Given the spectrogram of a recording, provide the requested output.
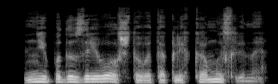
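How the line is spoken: Sighing. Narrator (Russian): вздохнул Горкавин

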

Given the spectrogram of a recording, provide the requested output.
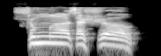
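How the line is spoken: Hissed. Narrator (Russian): прошипел

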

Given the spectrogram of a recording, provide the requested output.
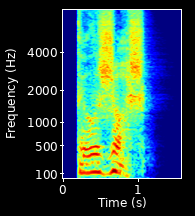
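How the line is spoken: Growling. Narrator (Russian): прорычал

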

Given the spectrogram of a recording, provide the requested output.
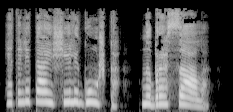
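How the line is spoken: Thin little voice. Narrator (Russian): тоненьким голоском проговорила Алиса

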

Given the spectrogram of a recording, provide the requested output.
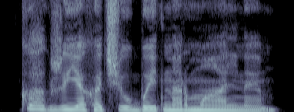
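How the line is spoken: Sighing. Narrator (Russian): вздохнул Егор

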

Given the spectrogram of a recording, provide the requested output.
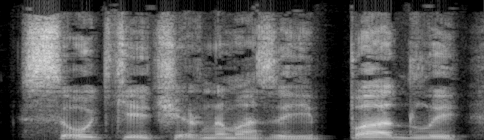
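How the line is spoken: Whispered cursing. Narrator (Russian): шептал, ругался солдат

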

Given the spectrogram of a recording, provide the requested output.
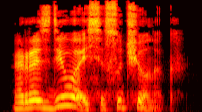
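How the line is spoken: Rough, brother. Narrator (Russian): грубо сказал брат Оксаны

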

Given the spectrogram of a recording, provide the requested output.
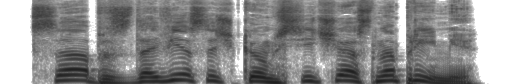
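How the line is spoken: Snide remark. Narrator (Russian): ехидно заметил Эри

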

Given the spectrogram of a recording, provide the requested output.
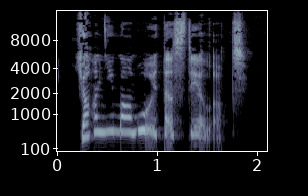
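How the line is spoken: Guilty voice. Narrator (Russian): виноватым голосом произнес Гельмут

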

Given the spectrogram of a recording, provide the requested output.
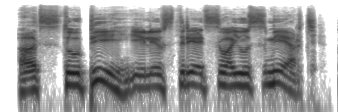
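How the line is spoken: Growling threat. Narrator (Russian): прорычал я ему

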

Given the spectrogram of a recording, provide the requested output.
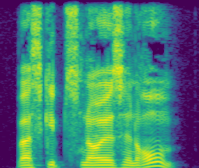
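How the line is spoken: Called out. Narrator (German): rief dann doch noch einer

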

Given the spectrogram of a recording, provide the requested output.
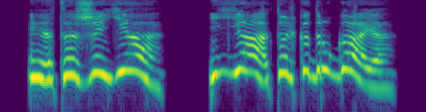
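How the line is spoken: Screaming. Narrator (Russian): завопила

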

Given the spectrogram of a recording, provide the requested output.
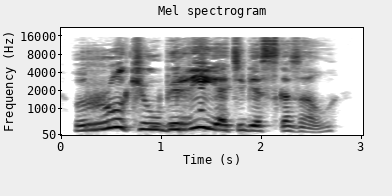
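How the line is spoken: Shouting. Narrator (Russian): закричал

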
